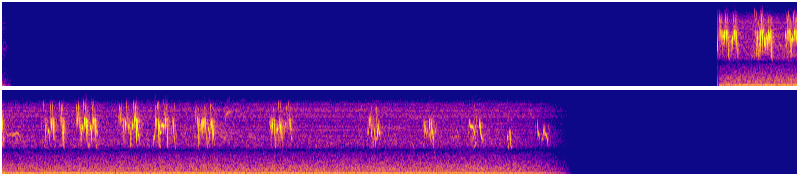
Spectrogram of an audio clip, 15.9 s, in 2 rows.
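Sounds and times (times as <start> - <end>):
small bird chirping: 7.2 - 13.6
steady low hum: 7.2 - 13.6.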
